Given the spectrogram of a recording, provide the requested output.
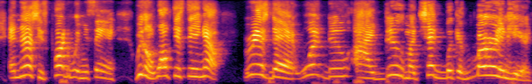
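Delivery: high-pitched, worked-up pleading; excited retelling. Retold or imitated. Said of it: "I never seen you so excited before".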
